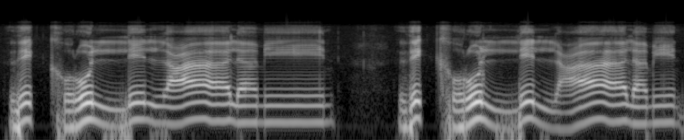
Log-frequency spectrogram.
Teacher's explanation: We are going to again skip the noon sound. And this ra is going to go straight into lam.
